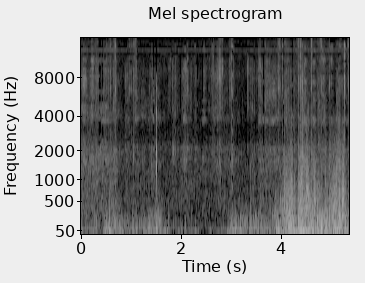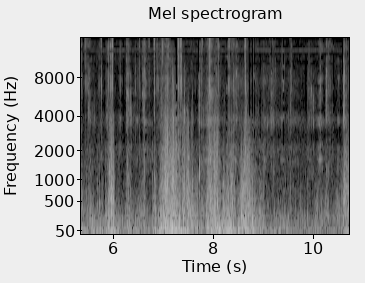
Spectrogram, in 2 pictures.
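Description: Running footsteps on a gravel track, with wind buffeting the microphone. Quiet for the first few seconds, then much louder from about four seconds in.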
